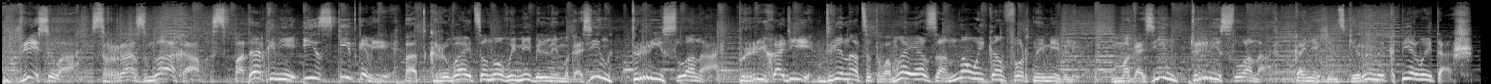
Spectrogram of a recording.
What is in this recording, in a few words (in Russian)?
Три слона мужской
